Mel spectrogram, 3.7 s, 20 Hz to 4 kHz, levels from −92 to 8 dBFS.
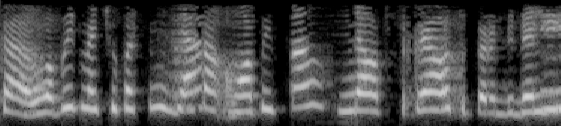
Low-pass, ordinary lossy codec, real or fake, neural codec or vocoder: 3.6 kHz; AAC, 16 kbps; fake; codec, 16 kHz, 1 kbps, X-Codec, WavLM features, trained on Multilingual LibriSpeech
